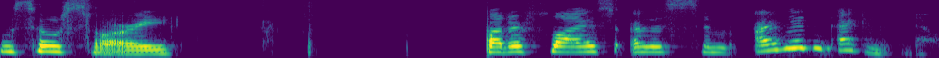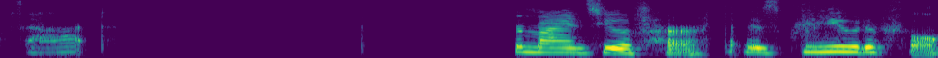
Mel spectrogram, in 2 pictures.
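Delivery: near tears, teary, choked-up, emotion catching. While playing a game, the speaker gets emotional and apologizes; teary. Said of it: "now we get teary".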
